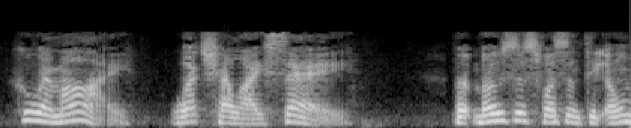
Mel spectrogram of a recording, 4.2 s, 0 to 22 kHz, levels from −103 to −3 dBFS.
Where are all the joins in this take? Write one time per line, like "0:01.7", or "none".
0:01.0
0:03.0

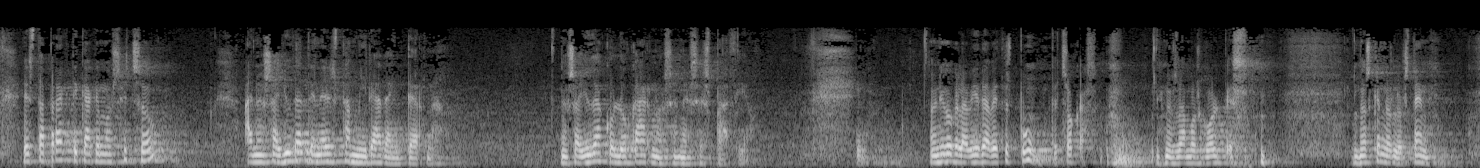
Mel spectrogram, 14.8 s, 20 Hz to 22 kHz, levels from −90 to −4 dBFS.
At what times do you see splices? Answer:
0:08.6
0:13.5

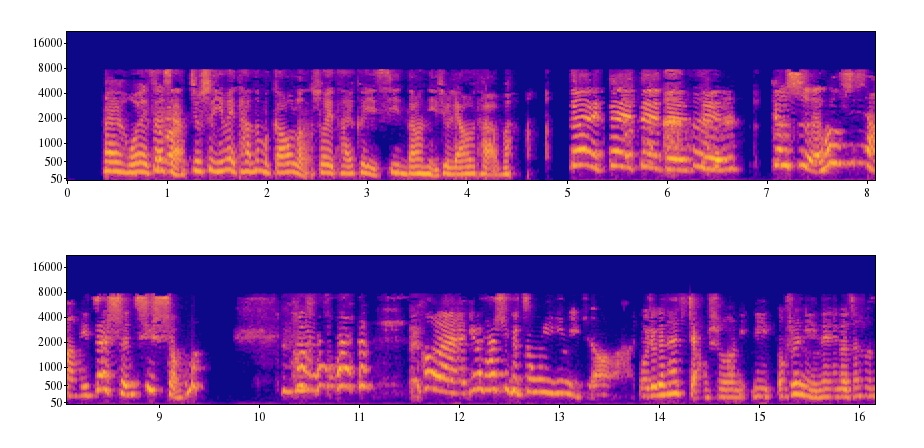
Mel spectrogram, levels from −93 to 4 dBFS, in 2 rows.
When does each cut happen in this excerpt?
0:05.9

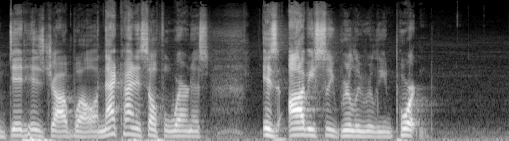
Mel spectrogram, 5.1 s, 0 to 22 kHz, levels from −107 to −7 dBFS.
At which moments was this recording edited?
0:01.0

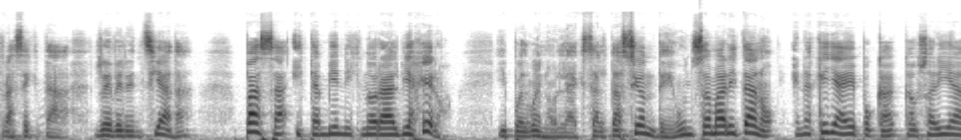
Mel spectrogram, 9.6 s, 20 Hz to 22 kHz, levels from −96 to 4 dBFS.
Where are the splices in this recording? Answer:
0:04.9
0:07.8

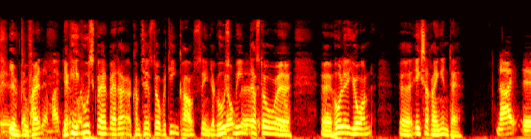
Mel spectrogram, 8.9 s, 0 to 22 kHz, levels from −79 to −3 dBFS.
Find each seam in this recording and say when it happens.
none

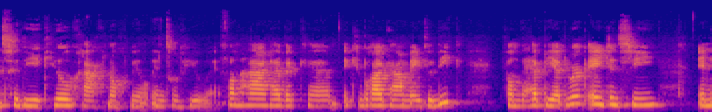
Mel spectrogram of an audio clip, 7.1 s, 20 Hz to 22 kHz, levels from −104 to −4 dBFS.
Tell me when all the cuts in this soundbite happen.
0:02.2

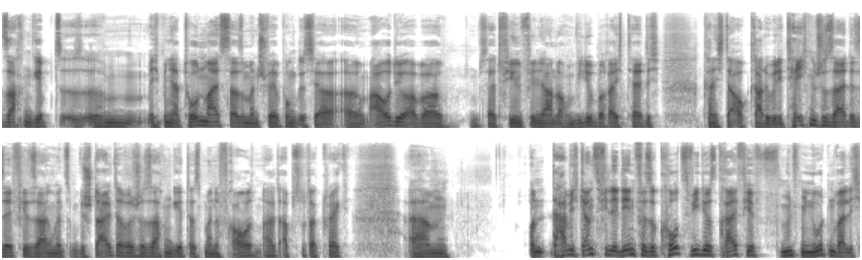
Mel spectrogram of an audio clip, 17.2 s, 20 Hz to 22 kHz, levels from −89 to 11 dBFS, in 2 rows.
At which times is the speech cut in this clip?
none

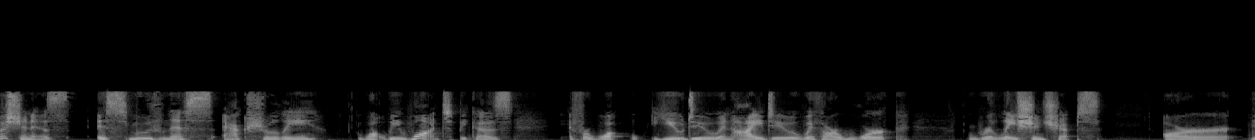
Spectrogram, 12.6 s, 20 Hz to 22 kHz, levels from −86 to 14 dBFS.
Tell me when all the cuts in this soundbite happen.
none

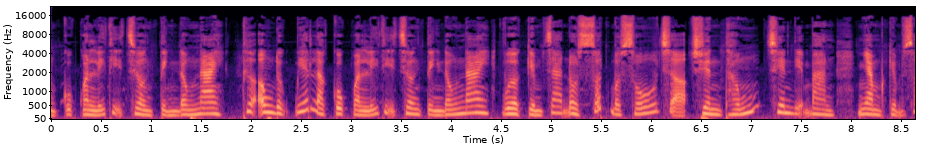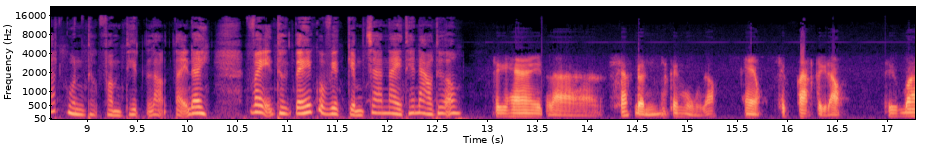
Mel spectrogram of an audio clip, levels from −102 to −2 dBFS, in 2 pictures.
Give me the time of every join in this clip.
0:13.0

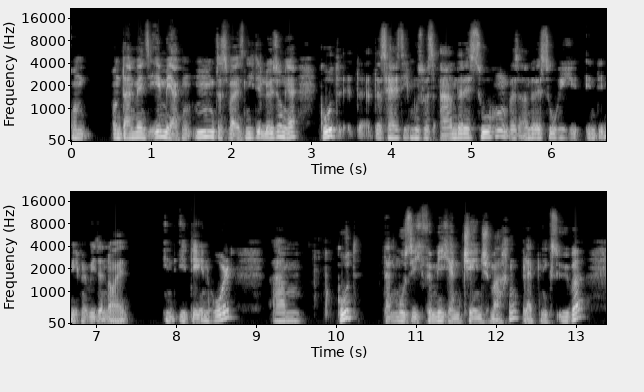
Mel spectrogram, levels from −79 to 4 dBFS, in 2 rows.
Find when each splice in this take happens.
0:03.1

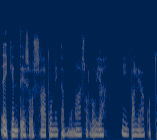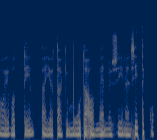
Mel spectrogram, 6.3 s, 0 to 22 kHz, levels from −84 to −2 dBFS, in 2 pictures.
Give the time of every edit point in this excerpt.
0:03.8

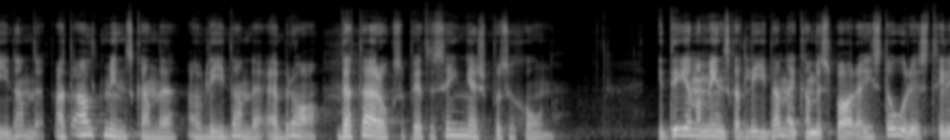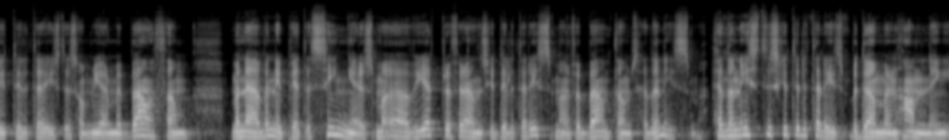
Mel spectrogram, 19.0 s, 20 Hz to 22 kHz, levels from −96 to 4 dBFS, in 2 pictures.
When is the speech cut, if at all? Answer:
0:16.6

